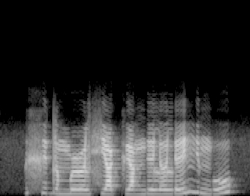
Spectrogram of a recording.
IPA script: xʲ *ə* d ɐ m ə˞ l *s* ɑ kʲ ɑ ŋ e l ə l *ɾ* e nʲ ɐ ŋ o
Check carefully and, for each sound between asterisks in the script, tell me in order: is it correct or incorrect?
correct, incorrect, correct

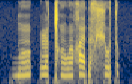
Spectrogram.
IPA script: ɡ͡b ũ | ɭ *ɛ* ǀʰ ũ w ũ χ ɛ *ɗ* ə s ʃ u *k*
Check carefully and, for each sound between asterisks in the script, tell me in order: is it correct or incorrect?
incorrect, correct, incorrect

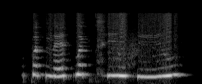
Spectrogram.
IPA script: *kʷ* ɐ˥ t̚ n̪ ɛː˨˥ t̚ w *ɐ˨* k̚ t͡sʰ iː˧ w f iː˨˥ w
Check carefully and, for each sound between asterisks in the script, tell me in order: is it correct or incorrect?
incorrect, incorrect

